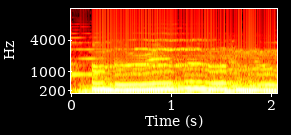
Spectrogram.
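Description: Solo violin playing a slow melody low on the instrument, with held notes and vibrato; a new note comes in strongly just after the start.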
